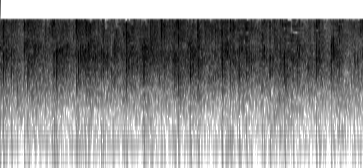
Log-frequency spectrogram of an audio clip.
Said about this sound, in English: Yeah, it's okay. You can clap because that's worth celebrating.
